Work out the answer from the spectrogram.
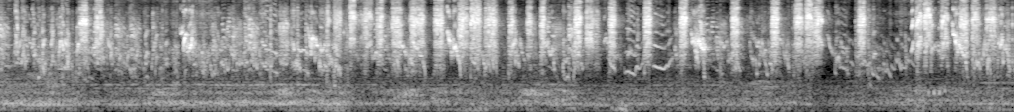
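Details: Budgerigar breeding pair kept at home, chattering continuously with rapid, scratchy high chirps and warbled twitters, dense bursts running through the whole stretch.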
